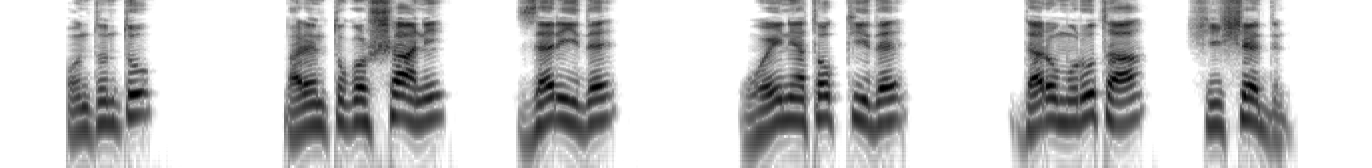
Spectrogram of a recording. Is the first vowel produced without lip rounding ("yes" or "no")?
no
